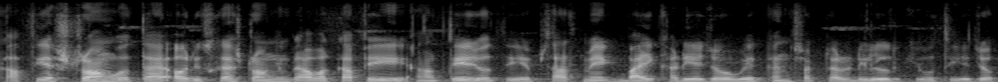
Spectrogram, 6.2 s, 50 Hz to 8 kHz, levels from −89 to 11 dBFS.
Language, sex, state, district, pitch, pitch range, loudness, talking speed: Hindi, male, Punjab, Kapurthala, 125 Hz, 120-145 Hz, -22 LUFS, 240 wpm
